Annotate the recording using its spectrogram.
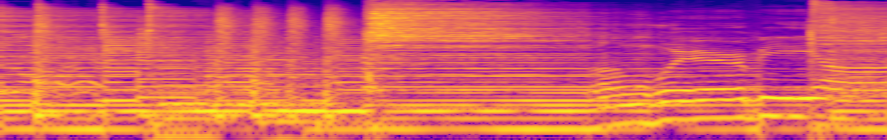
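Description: Live church worship band playing: keyboard and guitar chords over bass and a drum kit keeping a steady beat. A cymbal crash comes about halfway through, and a singing voice glides in near the end.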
